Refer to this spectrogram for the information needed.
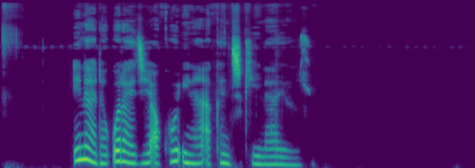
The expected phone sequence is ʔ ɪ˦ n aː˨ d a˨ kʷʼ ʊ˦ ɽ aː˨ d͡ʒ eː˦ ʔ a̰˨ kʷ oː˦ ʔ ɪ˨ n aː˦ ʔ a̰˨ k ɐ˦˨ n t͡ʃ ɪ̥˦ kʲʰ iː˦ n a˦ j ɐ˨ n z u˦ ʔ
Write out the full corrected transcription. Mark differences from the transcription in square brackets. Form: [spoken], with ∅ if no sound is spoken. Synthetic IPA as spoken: ʔ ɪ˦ n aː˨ d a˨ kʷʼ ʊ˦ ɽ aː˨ d͡ʒ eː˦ ʔ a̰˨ kʷ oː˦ ʔ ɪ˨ n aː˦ ʔ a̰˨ k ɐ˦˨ n t͡ʃ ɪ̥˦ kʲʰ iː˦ n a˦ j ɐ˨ n z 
